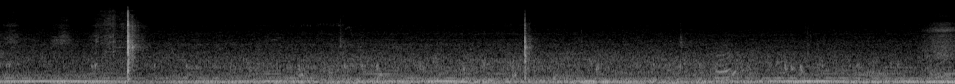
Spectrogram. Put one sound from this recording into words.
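A pool pump hums steadily nearby.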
